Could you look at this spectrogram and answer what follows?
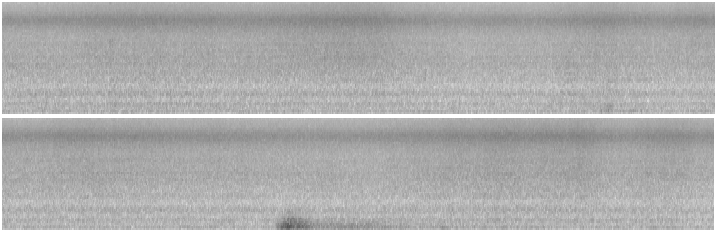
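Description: Steady hiss of rain and strong wind from a thunderstorm's gust front. About twenty seconds in, a single short, low boom stands out as the loudest sound.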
